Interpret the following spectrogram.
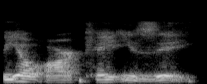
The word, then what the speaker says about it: Bohoquez: we have my friend Jose orcas and that's pronounced Bo our kez don't be mistaken by the h4u as I've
